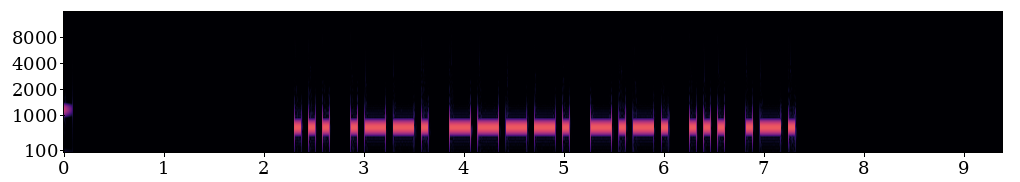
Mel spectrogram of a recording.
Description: Morse code, heard as a keyed tone, about 17 wpm, 700 Hz. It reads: SP9CSR
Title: DXCC-100 Call Signs - 6 Characters - 17wpm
